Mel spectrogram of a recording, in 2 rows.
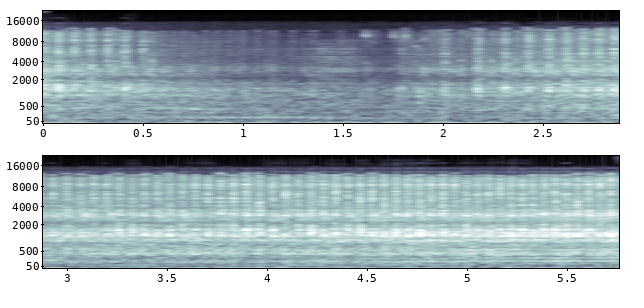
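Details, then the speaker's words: VW T4 2.5L, cold engine: uneven lumpy idle, about two or three beats per second, intermittent rough running, smells rich; broken cylinder one intake valve spring holding the valve open, found via vacuum gauge pulses and a wet plug. "cylinder one intake valve broken spring pause valve flow ruff running"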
